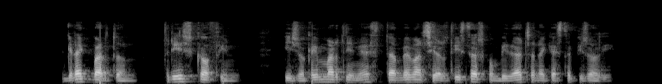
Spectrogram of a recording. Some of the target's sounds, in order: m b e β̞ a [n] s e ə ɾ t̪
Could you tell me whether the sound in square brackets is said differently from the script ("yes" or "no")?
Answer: no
